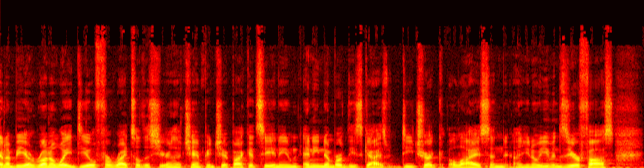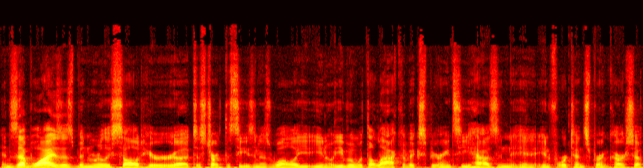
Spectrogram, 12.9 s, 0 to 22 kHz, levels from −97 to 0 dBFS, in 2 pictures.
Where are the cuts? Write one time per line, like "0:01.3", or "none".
none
